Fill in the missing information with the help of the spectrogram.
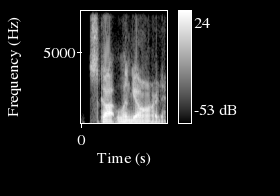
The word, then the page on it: Scotland Yard: American English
